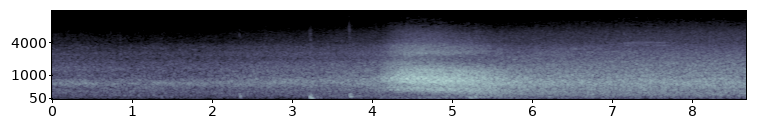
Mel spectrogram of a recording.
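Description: A stadium crowd murmurs, then roars loudly and slowly settles.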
